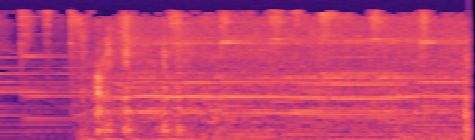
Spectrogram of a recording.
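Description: A steady electric motor whir, a sound effect for the toy tow truck's crane, starting about half a second in over background music.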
